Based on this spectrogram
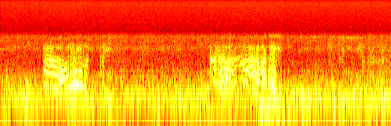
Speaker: She's snoring. I'm going to put the phone right next to her so you can hear.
